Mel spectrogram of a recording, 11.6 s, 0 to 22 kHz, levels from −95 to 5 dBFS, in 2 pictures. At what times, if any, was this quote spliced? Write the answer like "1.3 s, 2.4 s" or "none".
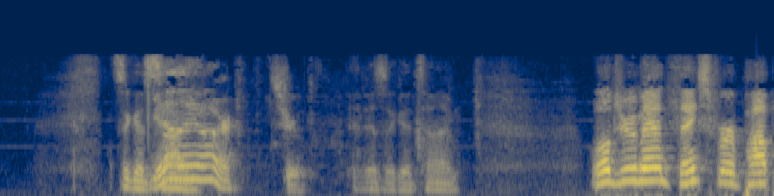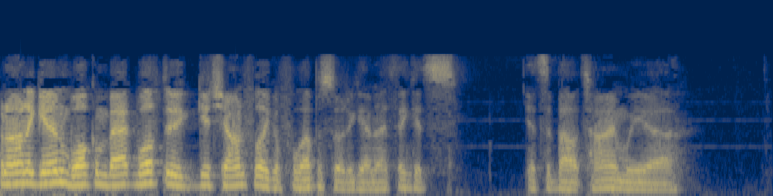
none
